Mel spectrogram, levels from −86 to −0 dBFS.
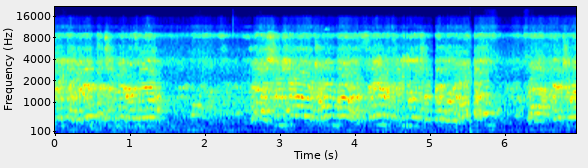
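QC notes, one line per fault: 4.37–5.59 s, repeated stalls (stutter): eight brief hitches where the sound is held and stretched while the jitter buffer runs empty waiting for late packets, about 138 ms in all, none longer than 49 ms. Nothing is missing, unlike packet-loss dropouts, so the sound drags rather than skips.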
